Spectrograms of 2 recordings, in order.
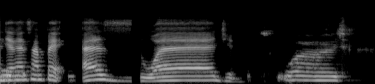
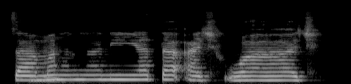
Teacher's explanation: ingat zanya jangan sampai ada pantulan kayak qalqalah tanpa disengaja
